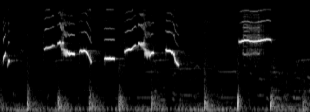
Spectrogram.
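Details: Oriental magpie-robin (kacer) giving a sharp screeching song, used to rouse a competition bird: clear whistled notes sliding up and down in short bursts, with one long harsh high note near the end and regular low knocking sounds.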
